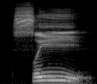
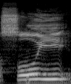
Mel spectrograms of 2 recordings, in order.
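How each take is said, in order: First: The s is moderately heavy, somewhat reduced. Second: The s is overly heavy, sounding like sui. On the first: The speaker calls it right. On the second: The speaker calls it wrong.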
